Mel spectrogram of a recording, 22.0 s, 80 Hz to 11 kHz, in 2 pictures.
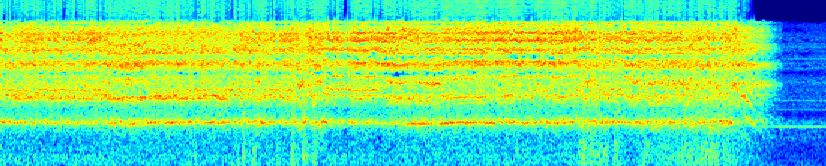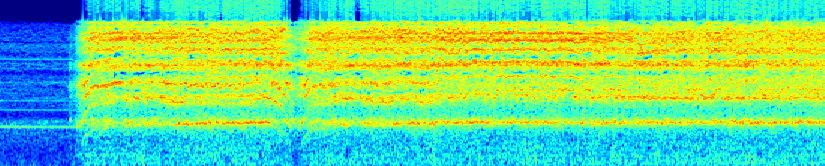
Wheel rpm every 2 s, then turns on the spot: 230, 230, 230, 230, 210, 10, 170, 170, 220, 230, 230.
none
